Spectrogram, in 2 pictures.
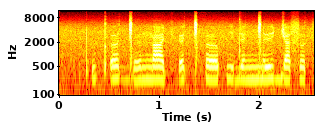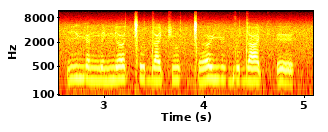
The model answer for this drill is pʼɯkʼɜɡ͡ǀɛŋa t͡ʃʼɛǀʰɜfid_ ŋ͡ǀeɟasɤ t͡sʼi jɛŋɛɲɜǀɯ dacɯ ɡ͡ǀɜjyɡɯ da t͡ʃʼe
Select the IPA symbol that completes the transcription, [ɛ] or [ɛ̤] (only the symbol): ɛ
